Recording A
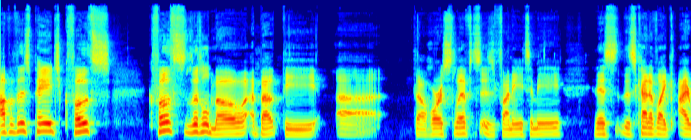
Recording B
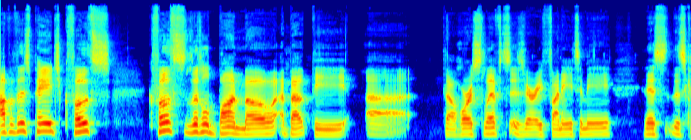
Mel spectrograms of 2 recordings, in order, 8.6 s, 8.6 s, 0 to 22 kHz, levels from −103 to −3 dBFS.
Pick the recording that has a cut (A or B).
A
